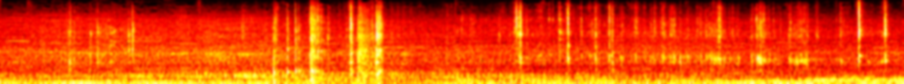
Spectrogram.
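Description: A car engine running steadily, with several sharp clicks and knocks over it.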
